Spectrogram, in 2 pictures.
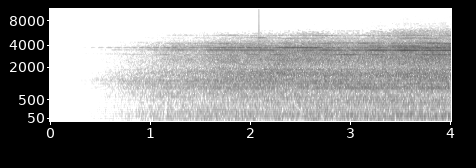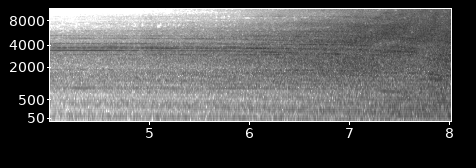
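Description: Jet aircraft engines with a high whine, fading in and growing steadily louder as the aircraft approaches, peaking as it passes at the very end.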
